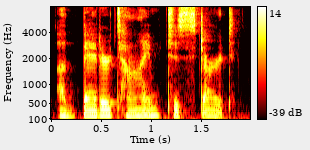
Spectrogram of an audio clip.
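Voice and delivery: measured, deliberate sponsor read with pauses; podcast ad read. Acted. Host reads dating app ad.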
